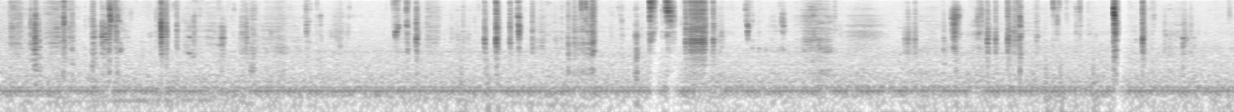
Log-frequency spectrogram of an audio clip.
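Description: Close-up eating sounds: chewing and lip smacking while biting meat off oxtail bones, an irregular run of sharp wet smacks and clicks over a steady low hum.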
